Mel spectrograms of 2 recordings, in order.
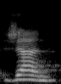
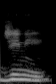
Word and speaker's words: Jeanne: it was strange jean how do you pronounce actually your name jean or jeannie well in france it's jean i know in france but what about in the space um no i was born genie um my my parents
